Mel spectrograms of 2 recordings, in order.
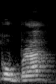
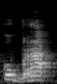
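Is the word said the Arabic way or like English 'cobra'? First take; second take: like cobra; Arabic. First: It sounds like the English word cobra. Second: It is said with Arabic sounds, unlike cobra. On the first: It names a snake. The speaker calls it wrong. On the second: It means big. The speaker calls it right.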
